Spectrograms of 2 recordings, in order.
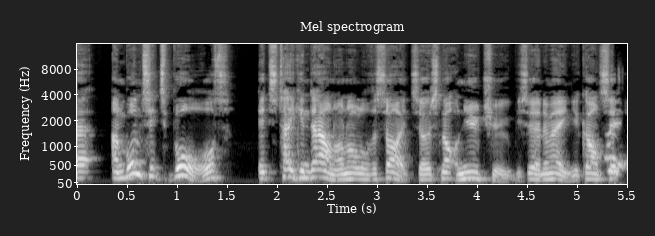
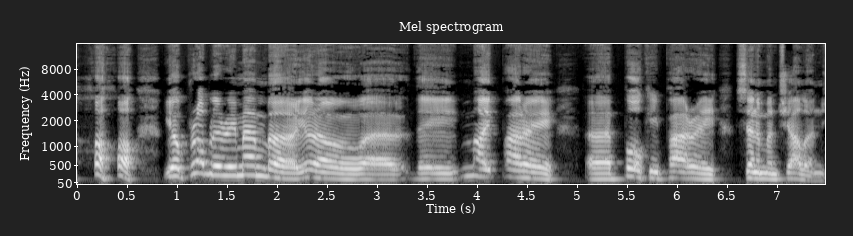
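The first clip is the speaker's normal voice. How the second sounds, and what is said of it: Put-on Iranian accent. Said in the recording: “That's your Iranian accent, is it? ... Yeah, that's my Iranian accent.”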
